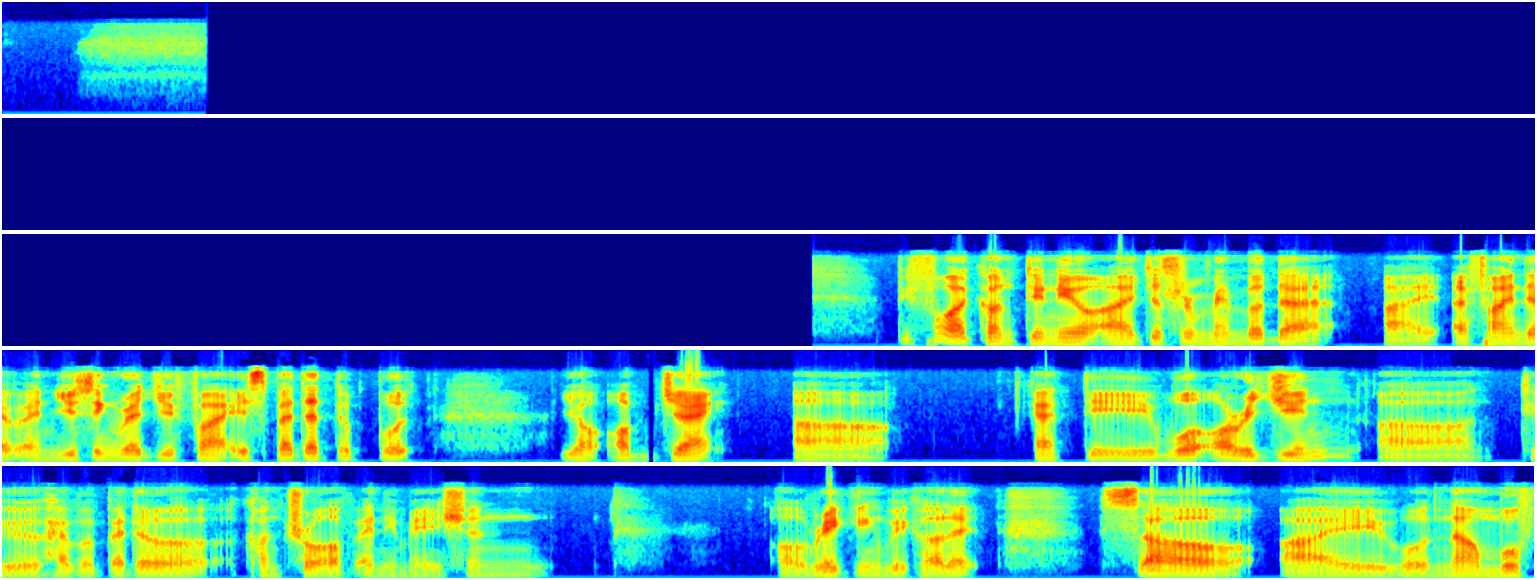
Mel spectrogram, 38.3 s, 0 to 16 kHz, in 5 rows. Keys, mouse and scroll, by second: 0.0-2.8 middle drag, 3.7 r, 5.3 s, 5.9 middle click, 6.7 r, 8.2 r, 9.6-9.9 middle drag, 10.1-11.6 scroll up 1, 11.6 g, 13.8 middle click, 14.2 s, 17.3-18.3 middle drag, 18.5 middle drag, 18.7 shift+middle drag, 19.9 middle click, 23.1-24.9 middle drag, 25.9-27.4 middle drag, 30.0-30.9 middle drag, 31.5-31.9 middle drag, 32.5-34.5 middle drag, 35.1-35.7 middle drag.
